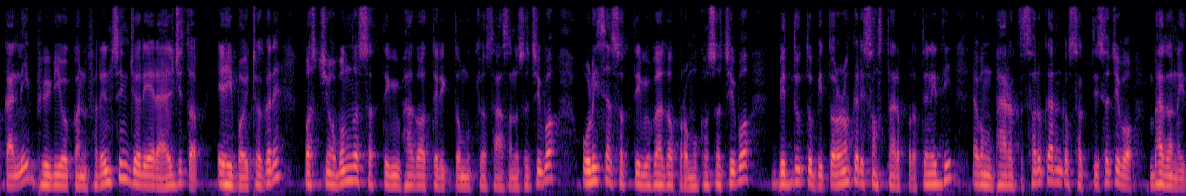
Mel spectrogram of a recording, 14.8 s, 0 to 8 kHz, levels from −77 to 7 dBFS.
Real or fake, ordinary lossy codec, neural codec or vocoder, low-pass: fake; none; codec, 16 kHz, 2 kbps, X-Codec, HuBERT features, trained on LibriSpeech; 7.2 kHz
